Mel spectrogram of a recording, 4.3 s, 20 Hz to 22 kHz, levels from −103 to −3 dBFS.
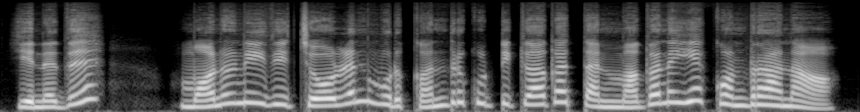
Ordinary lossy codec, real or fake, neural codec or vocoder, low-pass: none; fake; autoencoder, 48 kHz, 32 numbers a frame, DAC-VAE, trained on Japanese speech; 19.8 kHz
